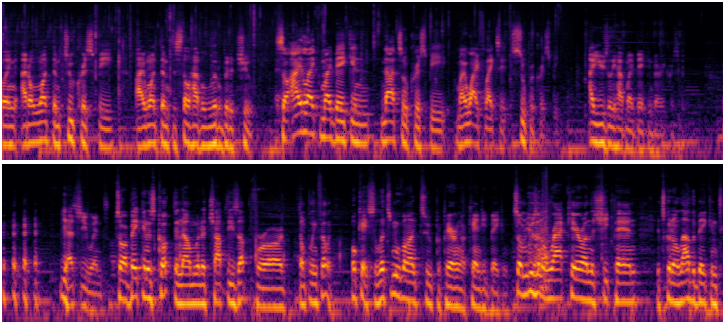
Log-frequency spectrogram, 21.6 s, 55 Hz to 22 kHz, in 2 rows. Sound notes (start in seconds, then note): 10.7 laughing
